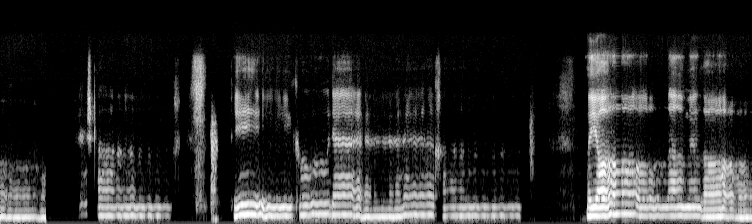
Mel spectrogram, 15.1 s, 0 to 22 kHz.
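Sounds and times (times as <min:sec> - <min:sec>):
man singing unaccompanied: 0:00.0 - 0:00.9, 0:01.6 - 0:03.5, 0:04.6 - 0:10.4, 0:11.7 - 0:15.0.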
